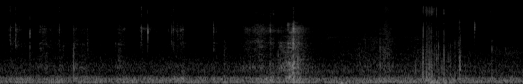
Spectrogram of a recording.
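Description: Faint handling noises: a few light clicks and rustles as the LED backlight cable is moved about over the TV's metal back panel, the clearest click about three seconds in, over a low steady hum.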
